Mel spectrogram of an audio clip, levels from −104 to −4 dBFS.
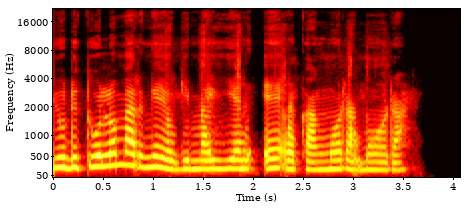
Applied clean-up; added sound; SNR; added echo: neural mask model Resemble Enhance denoiser.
